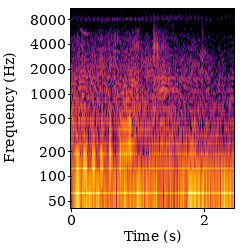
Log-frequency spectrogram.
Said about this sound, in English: There's a lot of traffic going in and out of there. Yeah. If they couldn't get out, they would be having problems in the hive. Come on, come on. Come here, little bee, come here.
